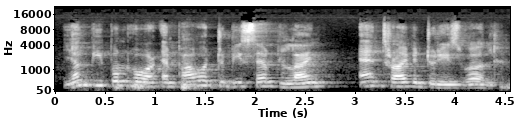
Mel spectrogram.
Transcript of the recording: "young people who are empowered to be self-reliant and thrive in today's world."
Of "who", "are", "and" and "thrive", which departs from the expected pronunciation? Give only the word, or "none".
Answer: thrive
